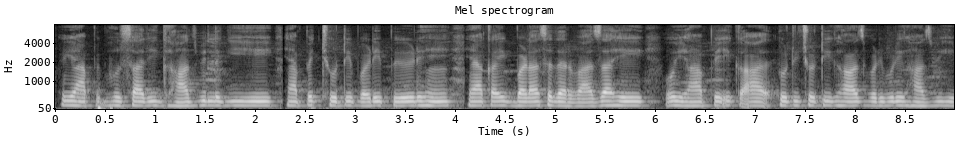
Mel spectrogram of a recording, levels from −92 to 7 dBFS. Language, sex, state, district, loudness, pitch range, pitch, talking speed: Hindi, female, Bihar, Gopalganj, -16 LUFS, 140-145 Hz, 145 Hz, 220 wpm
